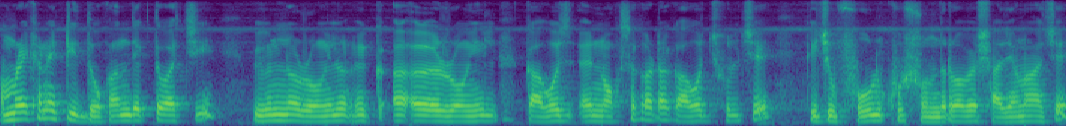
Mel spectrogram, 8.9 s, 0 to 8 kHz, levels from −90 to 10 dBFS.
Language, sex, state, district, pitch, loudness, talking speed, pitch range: Bengali, male, Bihar, Katihar, 130 Hz, -16 LUFS, 150 wpm, 125-140 Hz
